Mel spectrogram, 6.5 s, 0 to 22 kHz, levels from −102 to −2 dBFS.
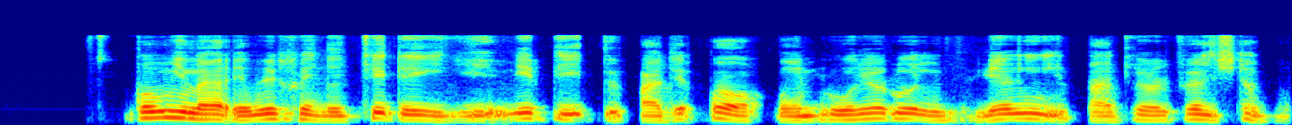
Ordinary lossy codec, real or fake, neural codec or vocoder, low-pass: none; fake; codec, 16 kHz, 1 kbps, FunCodec, trained on Chinese and English, 50 frames a second; none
